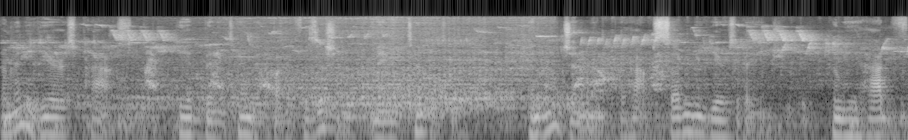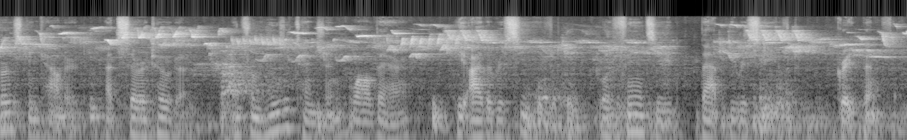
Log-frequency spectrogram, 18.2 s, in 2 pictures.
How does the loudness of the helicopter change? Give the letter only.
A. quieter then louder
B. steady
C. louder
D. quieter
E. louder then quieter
D.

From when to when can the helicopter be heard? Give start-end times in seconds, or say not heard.
0.0-18.1.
